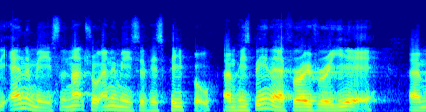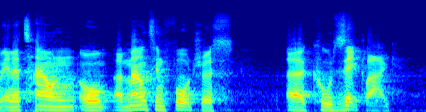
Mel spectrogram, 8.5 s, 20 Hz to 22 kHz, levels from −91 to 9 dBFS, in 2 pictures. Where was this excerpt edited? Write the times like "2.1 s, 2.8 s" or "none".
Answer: 2.2 s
